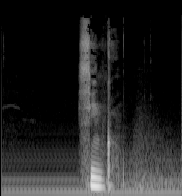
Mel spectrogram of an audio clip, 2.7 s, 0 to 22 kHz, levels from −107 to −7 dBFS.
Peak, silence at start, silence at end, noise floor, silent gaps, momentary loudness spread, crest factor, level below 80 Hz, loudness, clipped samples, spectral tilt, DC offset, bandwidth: -12 dBFS; 1.2 s; 0.85 s; -56 dBFS; none; 27 LU; 22 dB; -54 dBFS; -29 LUFS; under 0.1%; -7 dB/octave; under 0.1%; 15.5 kHz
